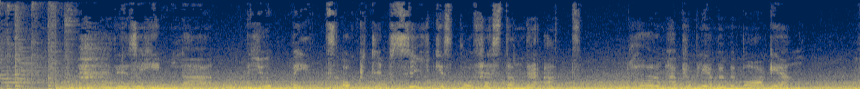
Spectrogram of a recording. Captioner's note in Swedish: suck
